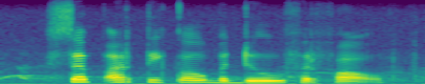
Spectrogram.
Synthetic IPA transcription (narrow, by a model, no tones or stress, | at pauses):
səpɐrtikəlˠbədulˠfərfɐ̰lˠ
